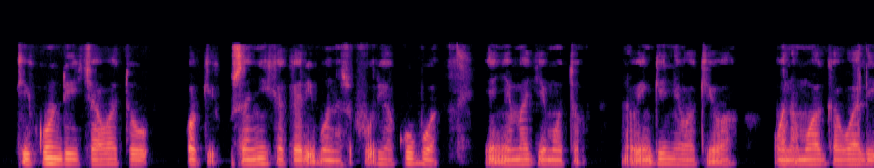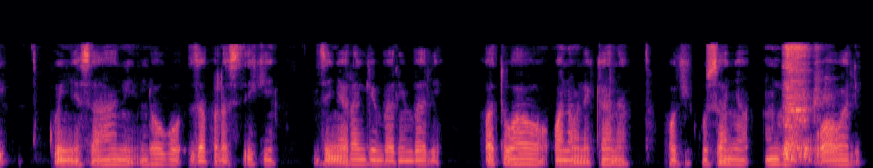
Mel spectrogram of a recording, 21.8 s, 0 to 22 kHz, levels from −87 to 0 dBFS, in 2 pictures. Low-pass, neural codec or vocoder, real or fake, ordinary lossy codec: 7.2 kHz; none; real; AAC, 32 kbps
